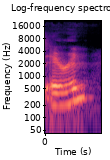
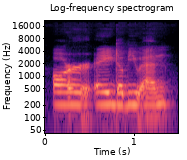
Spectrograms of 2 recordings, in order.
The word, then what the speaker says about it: Arawn: I think his name is Aaron. It's Arawn.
